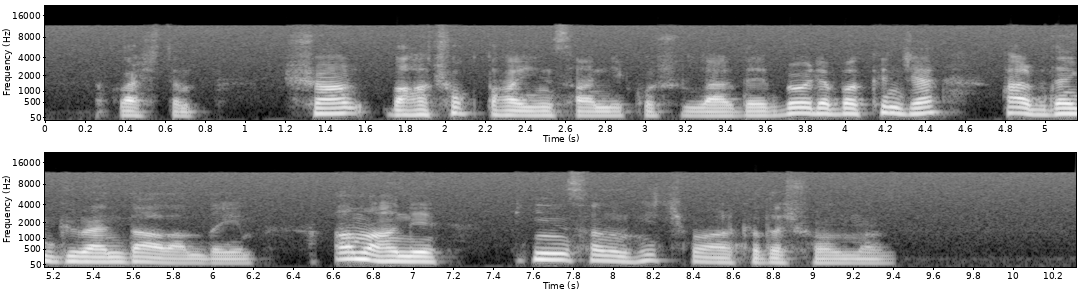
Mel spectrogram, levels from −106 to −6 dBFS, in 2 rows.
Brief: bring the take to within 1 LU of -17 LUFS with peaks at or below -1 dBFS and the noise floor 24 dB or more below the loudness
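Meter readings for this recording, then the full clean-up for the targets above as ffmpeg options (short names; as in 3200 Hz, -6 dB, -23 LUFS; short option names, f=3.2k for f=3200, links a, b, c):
noise floor -43 dBFS; noise floor target -44 dBFS; loudness -19.5 LUFS; peak -2.5 dBFS; loudness target -17.0 LUFS
-> -af "afftdn=nr=6:nf=-43"
-af "volume=2.5dB,alimiter=limit=-1dB:level=0:latency=1"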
